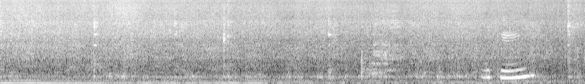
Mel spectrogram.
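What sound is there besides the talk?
chilies sizzling as they go into hot oil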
